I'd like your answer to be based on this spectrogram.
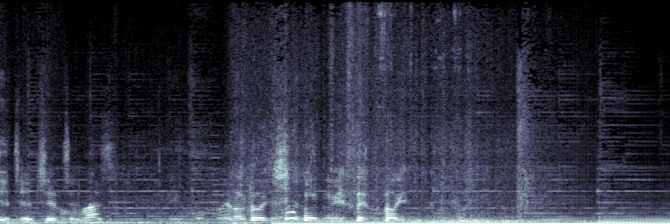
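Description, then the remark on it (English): Several excited friends shout and scream over one another as they get out of a car in front of a house, while a low engine rumble starts partway through and holds steady beneath them. “friends screaming as they got out of the car in front of his dad's house.”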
